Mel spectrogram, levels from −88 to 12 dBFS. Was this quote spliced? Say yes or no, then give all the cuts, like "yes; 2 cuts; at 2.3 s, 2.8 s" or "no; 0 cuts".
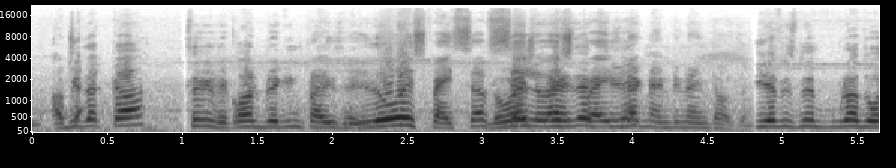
yes; 2 cuts; at 0.9 s, 4.7 s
